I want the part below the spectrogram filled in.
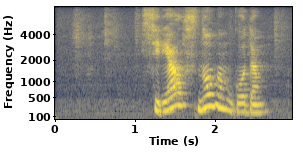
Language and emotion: Russian, positive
